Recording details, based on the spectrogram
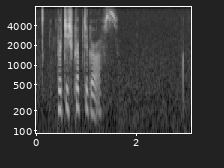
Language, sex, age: English, female, 24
